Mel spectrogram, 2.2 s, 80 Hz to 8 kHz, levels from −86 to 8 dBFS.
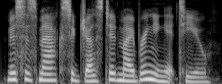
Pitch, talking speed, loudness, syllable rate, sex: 200 Hz, 215 wpm, -14 LUFS, 5.6 syllables/s, female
